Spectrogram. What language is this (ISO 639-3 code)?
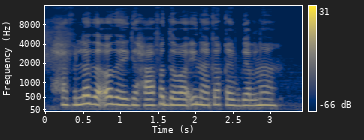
som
